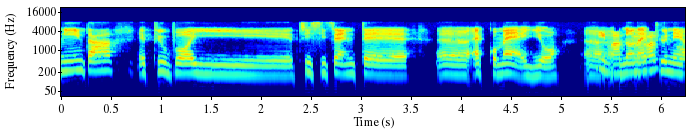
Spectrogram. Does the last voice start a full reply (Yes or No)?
Yes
